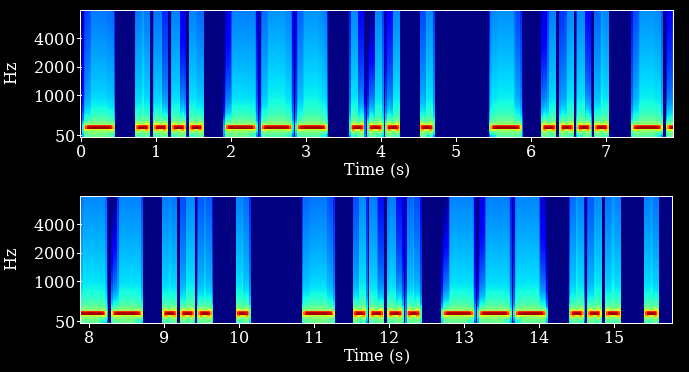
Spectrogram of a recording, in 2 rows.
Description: Morse code, heard as a keyed tone, about 10 wpm, 250 Hz. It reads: THOSE THOSE THOSE
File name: morse-training-10WPM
